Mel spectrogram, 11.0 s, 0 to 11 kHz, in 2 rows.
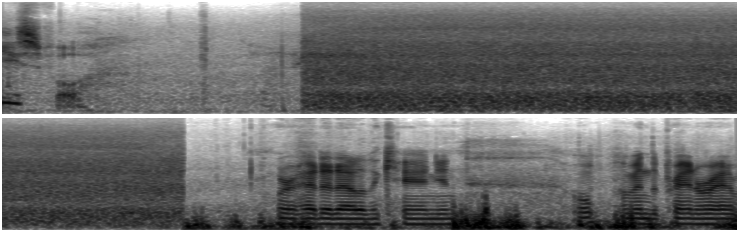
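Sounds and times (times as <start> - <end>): waterfall rushing: 2.3 - 6.9.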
